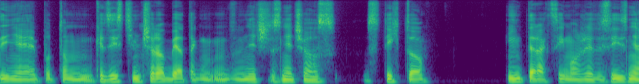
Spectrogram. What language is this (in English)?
Slovak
